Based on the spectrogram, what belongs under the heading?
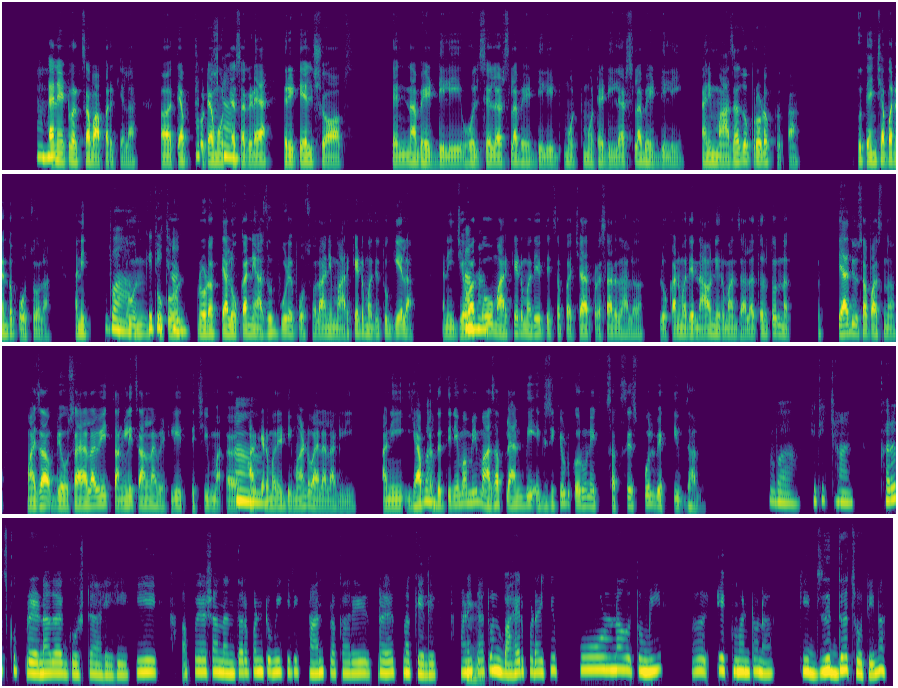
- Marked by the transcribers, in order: in English: "रिटेल शॉप्स"; in English: "व्होलसेलर्सला"; in English: "डीलर्सला"; in English: "प्रोडक्ट"; in English: "प्रोडक्ट"; in English: "प्लॅन बी एक्झिक्यूट"; in English: "सक्सेसफुल"
- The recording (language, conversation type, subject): Marathi, podcast, अपयशानंतर पर्यायी योजना कशी आखतोस?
